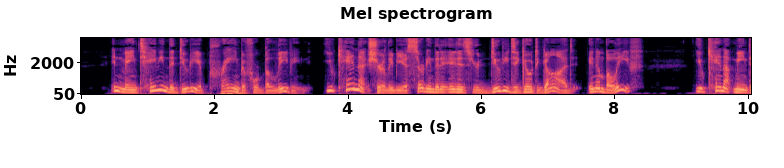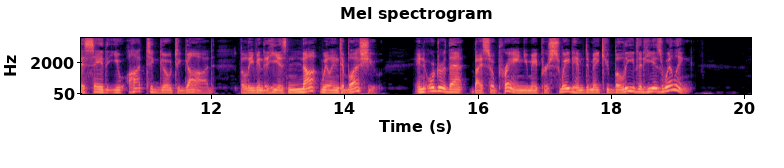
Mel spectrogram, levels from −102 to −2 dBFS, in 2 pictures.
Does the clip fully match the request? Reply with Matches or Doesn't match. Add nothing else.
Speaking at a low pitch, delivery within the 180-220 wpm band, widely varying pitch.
Matches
